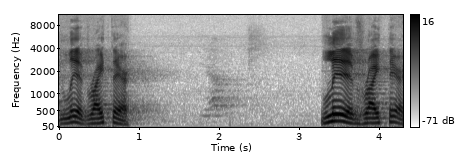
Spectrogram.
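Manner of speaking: low, slow, steady assurance; God's calm voice. Retold or imitated. God telling a humbled believer, low and calm. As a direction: speak it low and settled. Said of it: "And God said".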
